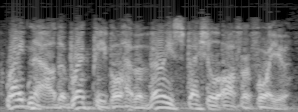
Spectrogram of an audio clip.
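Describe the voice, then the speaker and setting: A male radio announcer with a low voice and lively, swinging intonation. He reads a scripted commercial, and the old broadcast recording sounds dull. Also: a little fast. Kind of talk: scripted radio advertisement narration.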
